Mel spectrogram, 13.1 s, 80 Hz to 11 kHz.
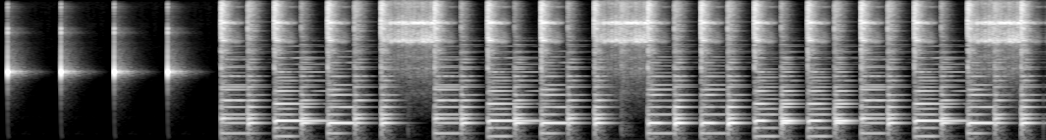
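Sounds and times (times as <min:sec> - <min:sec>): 
nursery tune backing track: 0:02.8 - 0:13.0.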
